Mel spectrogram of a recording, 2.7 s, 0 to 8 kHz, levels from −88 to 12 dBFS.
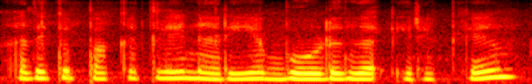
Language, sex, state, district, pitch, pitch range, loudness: Tamil, female, Tamil Nadu, Nilgiris, 210 Hz, 200-225 Hz, -14 LUFS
